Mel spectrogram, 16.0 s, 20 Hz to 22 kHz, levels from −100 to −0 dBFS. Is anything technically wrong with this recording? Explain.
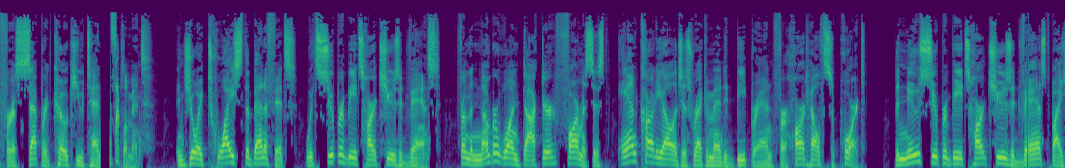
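Yes, there are three problems in this speech clip, two of them linked.

At 1.49 s the speech cuts out abruptly and the output stays silent until 1.65 s, about 150 ms. This is a playback stall, most likely the player running short of data or having its audio thread blocked, so nothing reached the output. What marks it as a stall rather than a dropout in the recording is that the speech resumes from the point where it stopped instead of skipping ahead.

From 1.65 s to 1.80 s the speech runs at twice normal speed, with its pitch raised by roughly ten semitones, then snaps back. This is catch-up at higher speed: the player resampled its backlog to recover the time lost in the stall. Because the speed and pitch rise together, this is a resampling effect and not a time-stretch, which would keep the pitch steady. Its position right after the silence ties it to the stall.

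From 15.40 s to 15.42 s a short silence of about 25 ms opens in the continuous speech, with edges smeared by the codec. This is a gap at a join of encoded pieces: two separately encoded sections were joined without trimming the encoder's start-up delay and end padding. Unlike the stall, the gap is very brief, shows the codec's edge smearing, and is followed by no speed-up at all.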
